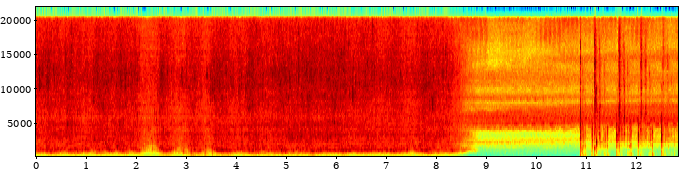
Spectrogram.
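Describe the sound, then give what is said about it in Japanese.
Water runs steadily for several seconds as hair is wetted, and stops, then wet squishing crackles of shampoo being worked into a foamy lather in the hair come in short bursts near the end. No one speaks. “よく泡立てて、泡はきめ細かい方がいいですから。”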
